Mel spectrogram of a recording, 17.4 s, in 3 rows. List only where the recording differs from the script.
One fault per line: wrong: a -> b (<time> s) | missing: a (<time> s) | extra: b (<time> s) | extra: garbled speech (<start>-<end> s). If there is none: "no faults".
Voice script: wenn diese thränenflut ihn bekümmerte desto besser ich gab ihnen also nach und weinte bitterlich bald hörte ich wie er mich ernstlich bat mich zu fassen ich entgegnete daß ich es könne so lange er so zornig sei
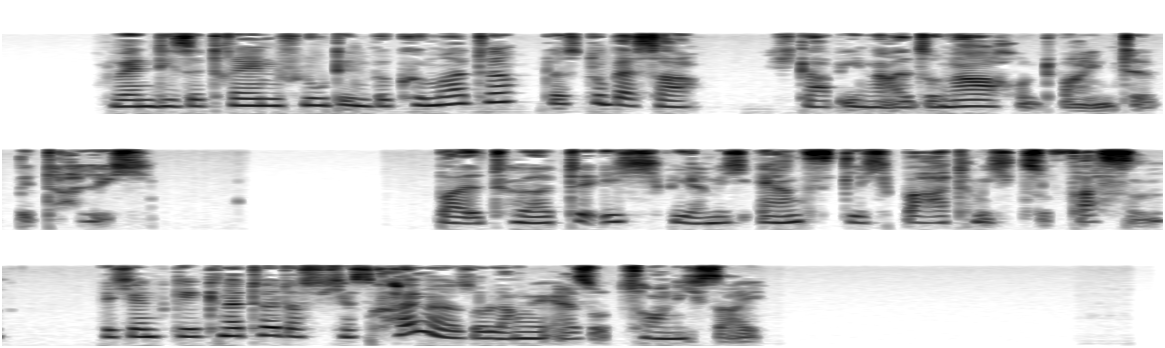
no faults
